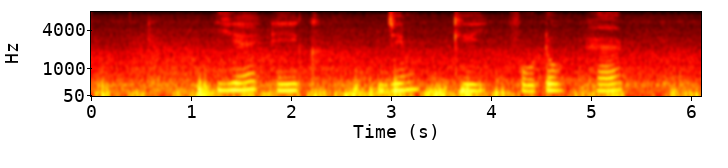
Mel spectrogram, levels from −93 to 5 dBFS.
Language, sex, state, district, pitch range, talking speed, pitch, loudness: Hindi, female, Punjab, Fazilka, 225-245 Hz, 60 wpm, 230 Hz, -19 LUFS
